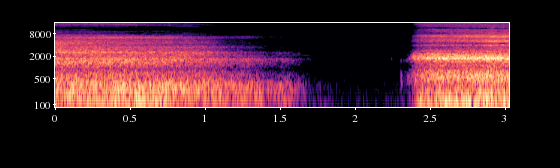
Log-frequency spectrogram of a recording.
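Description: Breathing exercise with a long, noisy breath released through the mouth, followed by a brief silence and then the rush of the next breath starting. The breath sounds are fairly soft and airy, with no talk over them.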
